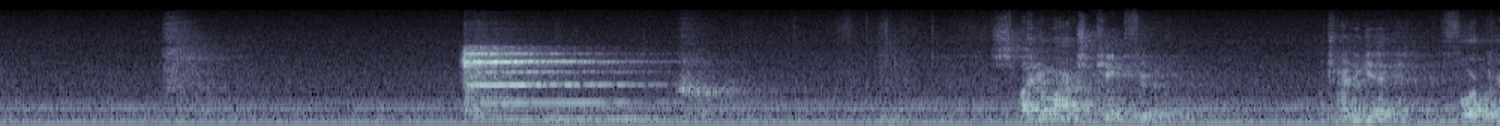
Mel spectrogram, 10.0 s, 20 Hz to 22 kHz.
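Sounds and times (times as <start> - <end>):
steady low hum: 0.0 - 10.0
bell-like timer chime: 3.1 - 4.5.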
